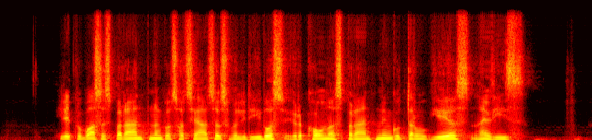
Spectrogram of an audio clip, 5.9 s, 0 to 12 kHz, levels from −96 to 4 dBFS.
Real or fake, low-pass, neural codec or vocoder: fake; 10.8 kHz; codec, 16 kHz in and 24 kHz out, 0.6 kbps, FocalCodec, streaming, 2048 codes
